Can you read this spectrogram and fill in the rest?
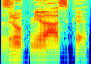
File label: nervous; cstrike; hosty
